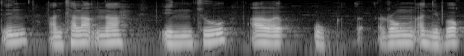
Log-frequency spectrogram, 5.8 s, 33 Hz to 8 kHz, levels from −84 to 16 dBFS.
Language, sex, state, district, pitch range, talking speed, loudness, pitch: Mizo, male, Mizoram, Aizawl, 120-135 Hz, 115 wpm, -19 LUFS, 130 Hz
